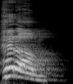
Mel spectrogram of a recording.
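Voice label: vocal female, Dance Vocals, spoken words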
